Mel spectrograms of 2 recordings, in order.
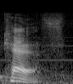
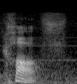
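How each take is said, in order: First: The vowel sounds like the one in cat. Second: The vowel sounds like the one in caught. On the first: "I pronounced it, being from East Tennessee" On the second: "a Hebrew scholar told me it's cough"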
